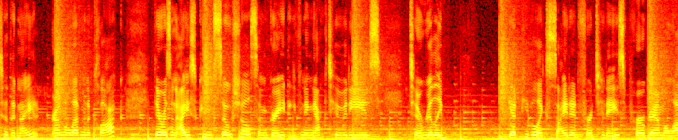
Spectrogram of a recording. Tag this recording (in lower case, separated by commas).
speech, music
